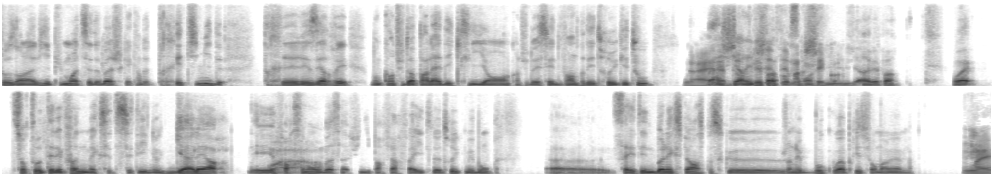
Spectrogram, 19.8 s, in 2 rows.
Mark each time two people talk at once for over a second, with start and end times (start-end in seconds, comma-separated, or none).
7.0-8.4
